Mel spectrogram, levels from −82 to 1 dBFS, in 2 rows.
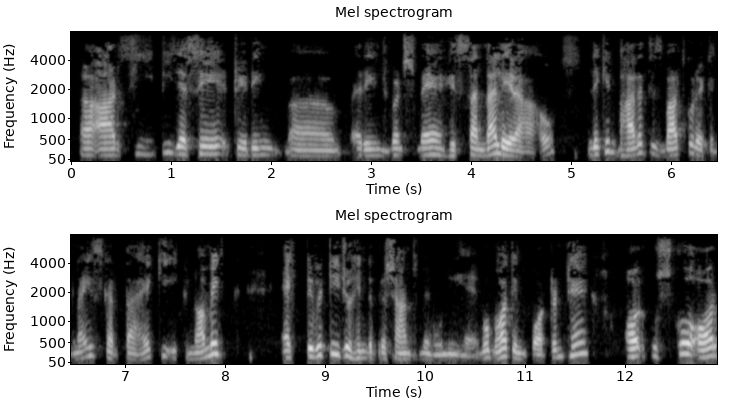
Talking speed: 165 wpm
